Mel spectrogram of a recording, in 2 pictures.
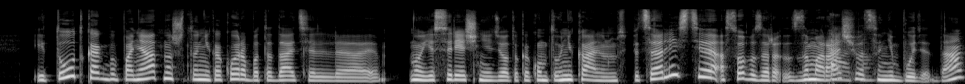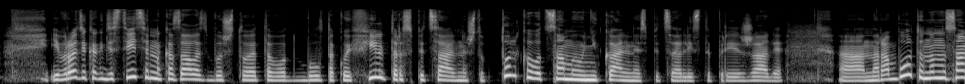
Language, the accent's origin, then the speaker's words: Russian; Ukraine; also born or lived in Spain / Belarus; Да, я украинка, которая сначала 6 лет прожила в Испании, потому что я там училась, да, потом 11 лет работала и жила в Беларуси, и сейчас вернулась на родину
